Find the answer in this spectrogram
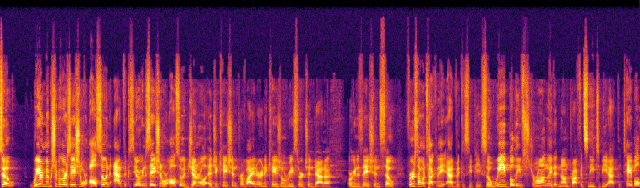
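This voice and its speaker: Very fast, a man talks in a bright, sharp tone with very wide pitch swings and big swings in loudness. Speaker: nonprofit association CEO, keynote speaker. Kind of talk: conference keynote talk. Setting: stage with live audience and interpreters. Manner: animated.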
